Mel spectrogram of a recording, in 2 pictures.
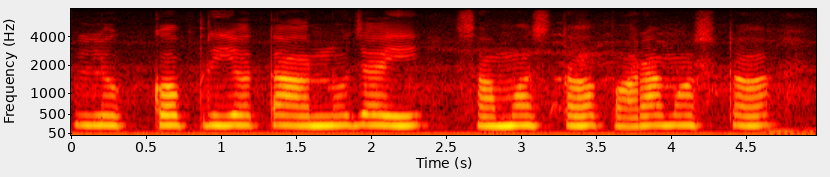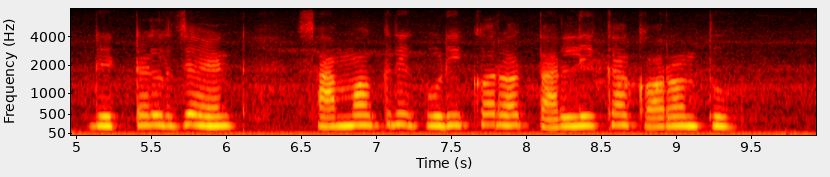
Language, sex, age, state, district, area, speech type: Odia, female, 18-30, Odisha, Kendrapara, urban, read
